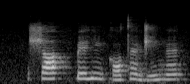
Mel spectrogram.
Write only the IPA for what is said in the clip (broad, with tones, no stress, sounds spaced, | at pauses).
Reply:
ʃ a˦ | k͡p e˦ j ĩ˦˨ k ɔ˨˦ t ɛ̃˦˨ d͡ʒ ĩ˨˦ n ɛ̃˦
